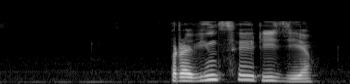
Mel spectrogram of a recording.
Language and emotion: Russian, neutral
